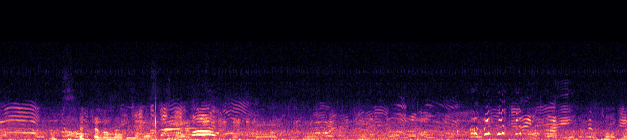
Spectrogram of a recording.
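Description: A soccer ball is kicked with a dull thump.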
